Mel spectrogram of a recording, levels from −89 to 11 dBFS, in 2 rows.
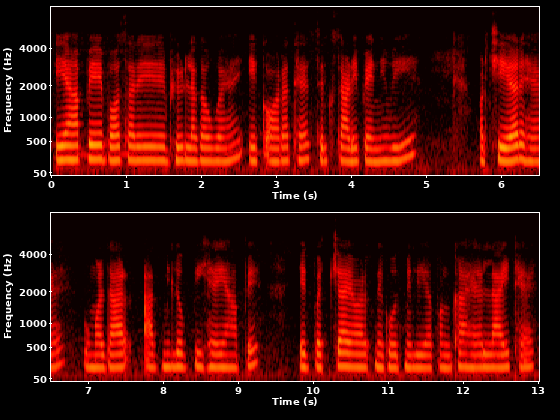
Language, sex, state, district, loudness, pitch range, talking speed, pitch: Hindi, female, Jharkhand, Sahebganj, -38 LUFS, 190-200 Hz, 175 wpm, 195 Hz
